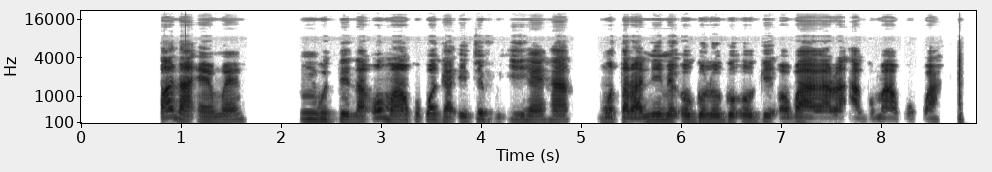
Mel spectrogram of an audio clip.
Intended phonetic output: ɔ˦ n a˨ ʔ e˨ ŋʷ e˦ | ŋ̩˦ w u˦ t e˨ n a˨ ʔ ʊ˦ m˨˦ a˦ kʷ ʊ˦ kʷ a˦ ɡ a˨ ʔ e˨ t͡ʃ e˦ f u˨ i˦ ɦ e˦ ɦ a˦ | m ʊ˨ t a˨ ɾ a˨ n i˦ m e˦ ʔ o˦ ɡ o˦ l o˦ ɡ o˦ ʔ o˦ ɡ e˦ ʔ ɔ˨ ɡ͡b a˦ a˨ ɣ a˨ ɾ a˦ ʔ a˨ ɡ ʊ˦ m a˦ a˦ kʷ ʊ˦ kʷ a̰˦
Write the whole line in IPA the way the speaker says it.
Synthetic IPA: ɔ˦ n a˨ ʔ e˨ ŋʷ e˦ | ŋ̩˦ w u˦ t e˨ n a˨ ʔ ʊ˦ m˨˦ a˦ kʷ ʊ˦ kʷ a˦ ɡ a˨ ʔ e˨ t͡ʃ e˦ f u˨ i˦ ɦ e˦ ɦ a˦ | m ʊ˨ t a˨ ɾ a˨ n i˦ m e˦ ʔ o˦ ɡ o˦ l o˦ ɡ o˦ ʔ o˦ ɡ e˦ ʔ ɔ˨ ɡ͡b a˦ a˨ ɣ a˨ ɾ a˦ ʔ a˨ ɡ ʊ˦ m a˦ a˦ kʷ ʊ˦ kʷ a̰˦

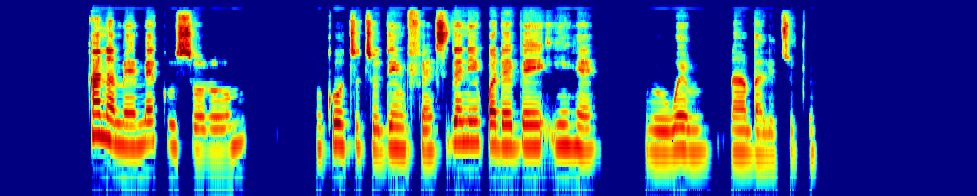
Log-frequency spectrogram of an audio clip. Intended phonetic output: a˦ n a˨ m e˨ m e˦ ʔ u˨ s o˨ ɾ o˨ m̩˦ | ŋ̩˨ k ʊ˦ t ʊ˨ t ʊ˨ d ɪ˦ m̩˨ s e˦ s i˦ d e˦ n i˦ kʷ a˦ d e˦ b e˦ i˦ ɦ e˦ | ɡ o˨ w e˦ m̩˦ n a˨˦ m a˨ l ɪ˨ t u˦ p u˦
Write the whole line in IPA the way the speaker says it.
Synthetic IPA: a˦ n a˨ m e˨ m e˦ k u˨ s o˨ ɾ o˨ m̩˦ | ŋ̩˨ k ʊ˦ t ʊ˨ t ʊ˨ d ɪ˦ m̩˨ f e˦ s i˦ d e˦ n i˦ kʷ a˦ d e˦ b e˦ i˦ ɦ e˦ | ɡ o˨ w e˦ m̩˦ n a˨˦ b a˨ l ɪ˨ t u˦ p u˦

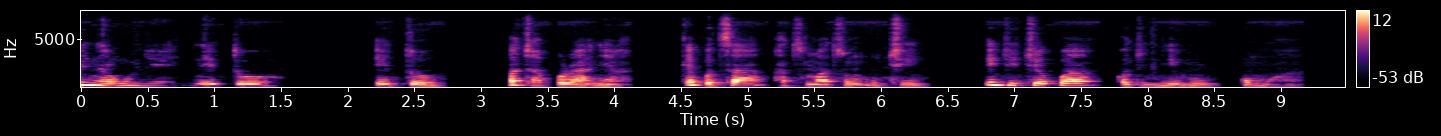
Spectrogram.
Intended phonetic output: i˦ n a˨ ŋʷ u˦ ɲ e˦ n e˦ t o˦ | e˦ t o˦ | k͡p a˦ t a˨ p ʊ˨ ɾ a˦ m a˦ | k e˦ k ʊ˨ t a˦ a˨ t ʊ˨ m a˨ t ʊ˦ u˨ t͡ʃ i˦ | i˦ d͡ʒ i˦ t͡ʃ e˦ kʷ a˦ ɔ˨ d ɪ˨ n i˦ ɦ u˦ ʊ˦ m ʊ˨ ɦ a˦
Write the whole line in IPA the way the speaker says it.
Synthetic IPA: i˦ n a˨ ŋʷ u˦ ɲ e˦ n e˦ t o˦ | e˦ t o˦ | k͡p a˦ t͡ʃ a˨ p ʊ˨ ɾ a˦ ɲ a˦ | k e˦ p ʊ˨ t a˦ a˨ t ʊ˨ m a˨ t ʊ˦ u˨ t͡ʃ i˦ | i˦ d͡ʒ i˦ t͡ʃ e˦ kʷ a˦ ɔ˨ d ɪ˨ n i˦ ɦ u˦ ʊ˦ m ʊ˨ ɦ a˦

